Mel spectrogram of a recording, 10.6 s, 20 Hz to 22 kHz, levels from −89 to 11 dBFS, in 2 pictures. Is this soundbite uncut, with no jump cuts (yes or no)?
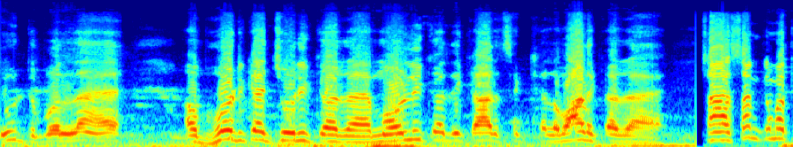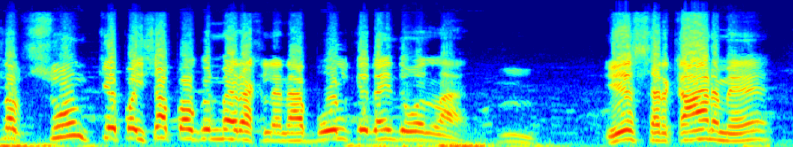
no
